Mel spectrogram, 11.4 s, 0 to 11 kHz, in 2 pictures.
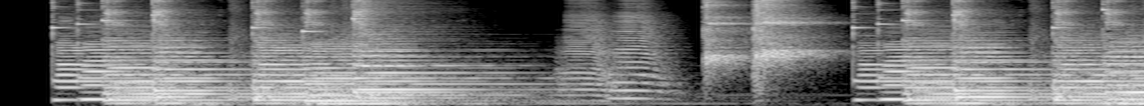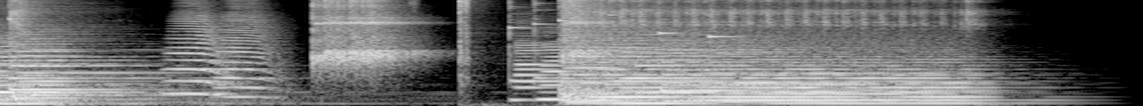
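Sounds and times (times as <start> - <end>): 
cute jingle: 0.2 - 2.4, 4.2 - 7.2, 8.2 - 10.8.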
